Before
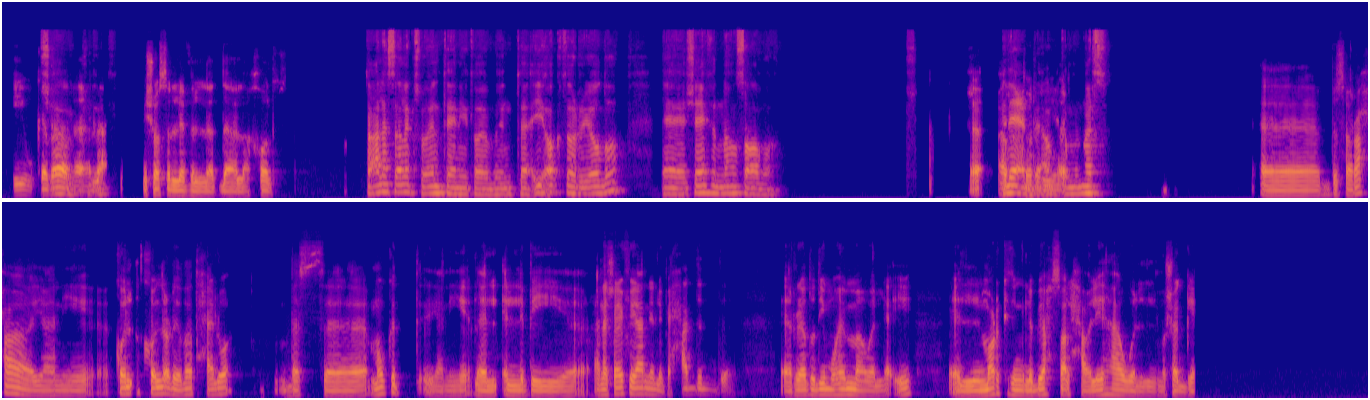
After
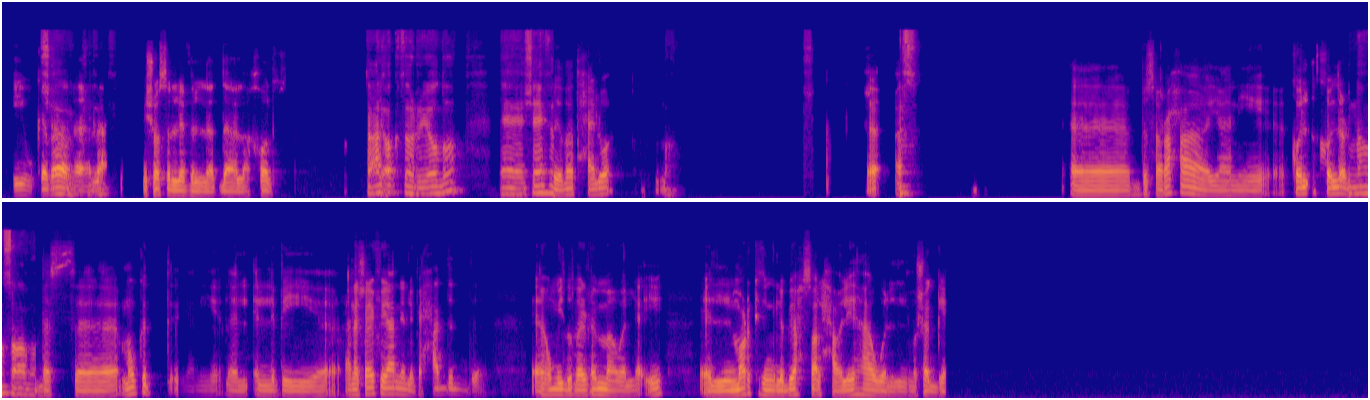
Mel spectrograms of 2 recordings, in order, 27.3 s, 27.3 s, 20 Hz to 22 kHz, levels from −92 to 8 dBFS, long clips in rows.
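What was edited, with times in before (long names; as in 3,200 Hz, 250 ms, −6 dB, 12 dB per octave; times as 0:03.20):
0:03.80–0:05.42: remove
0:07.15–0:07.67: swap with 0:15.38–0:16.49
0:10.02–0:10.89: remove
0:17.92–0:19.51: fade in
0:21.55–0:22.06: reverse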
